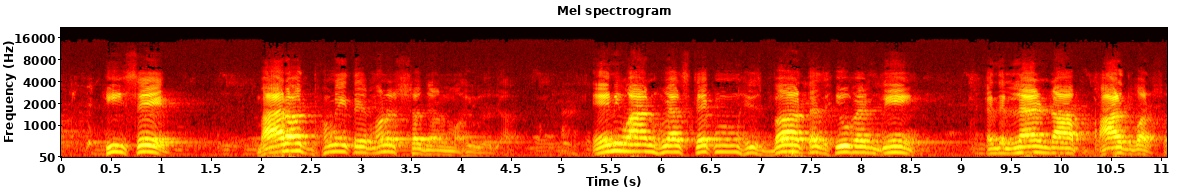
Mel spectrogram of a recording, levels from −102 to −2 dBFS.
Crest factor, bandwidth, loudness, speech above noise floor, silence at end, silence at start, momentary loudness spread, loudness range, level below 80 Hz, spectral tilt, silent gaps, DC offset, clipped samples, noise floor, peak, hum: 18 dB; 14 kHz; -24 LUFS; 23 dB; 0 s; 0 s; 15 LU; 3 LU; -62 dBFS; -6 dB/octave; none; under 0.1%; under 0.1%; -48 dBFS; -6 dBFS; none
